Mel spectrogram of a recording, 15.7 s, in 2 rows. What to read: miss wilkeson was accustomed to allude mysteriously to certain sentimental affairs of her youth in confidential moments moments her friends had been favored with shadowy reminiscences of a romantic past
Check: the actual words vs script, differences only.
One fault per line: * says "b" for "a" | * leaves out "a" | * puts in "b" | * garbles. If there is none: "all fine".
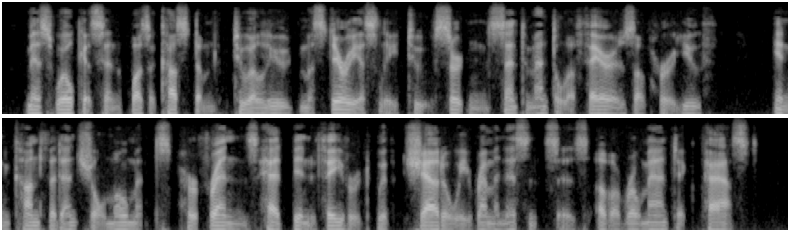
* leaves out "moments"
